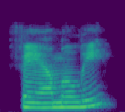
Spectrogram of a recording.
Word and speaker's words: family: So then that next word we have is family. Family. Family. What do we think that stress syllable is going to be? Very good job. So fu is going to be our stress syllable.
